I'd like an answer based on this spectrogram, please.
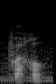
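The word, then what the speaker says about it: Poirot: Po. No, no, no. Puero. It is pronounced Puero.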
